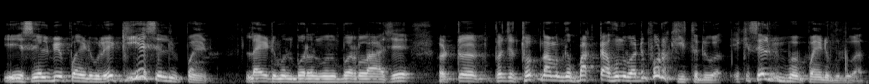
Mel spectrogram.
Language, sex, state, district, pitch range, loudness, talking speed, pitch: Halbi, male, Chhattisgarh, Bastar, 135-185 Hz, -17 LUFS, 140 wpm, 155 Hz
